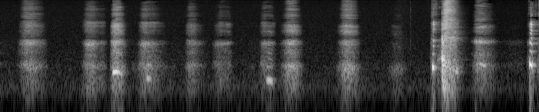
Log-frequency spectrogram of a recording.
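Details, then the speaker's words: Adult female with a heavy cold for several days, feeling awful, sneezing: about twelve short sneeze bursts and sharp sniffs in a quiet room, with one forceful sneeze near the end. "um hey there so I've just um I've had a serious cold for a few days now and I feel pretty awful"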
